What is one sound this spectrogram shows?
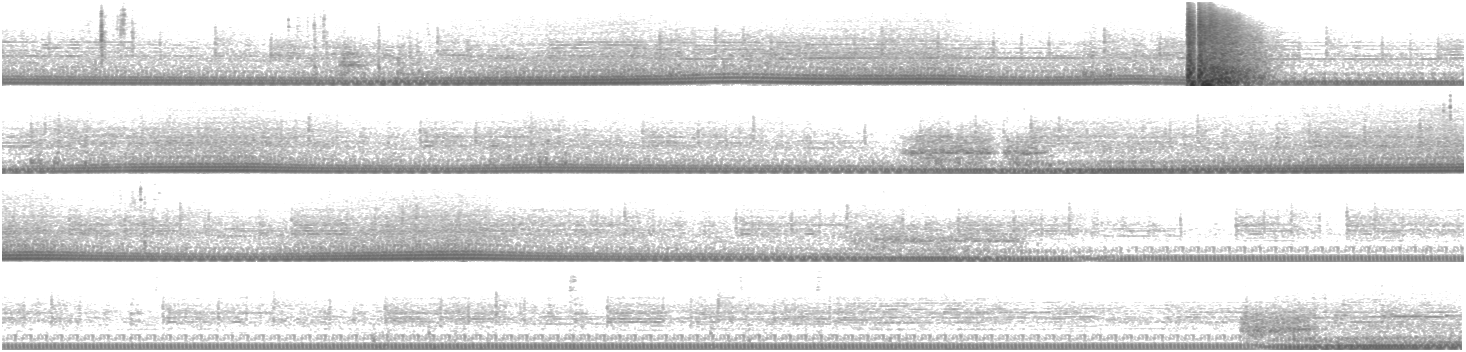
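A vehicle engine hums and revs up and down as it drives.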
